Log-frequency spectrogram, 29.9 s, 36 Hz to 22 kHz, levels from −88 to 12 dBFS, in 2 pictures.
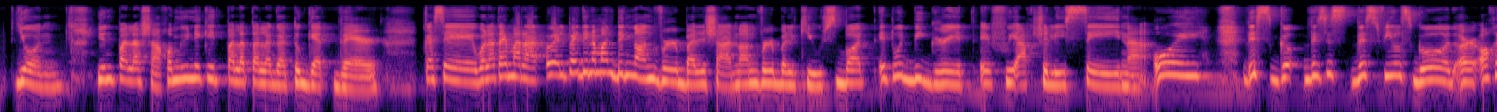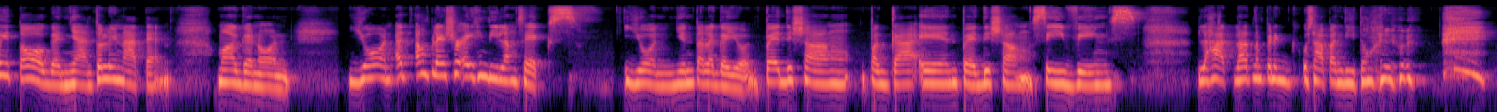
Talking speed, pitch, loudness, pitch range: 145 wpm, 215 Hz, -18 LUFS, 185-250 Hz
